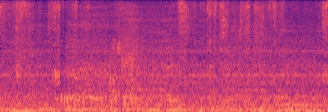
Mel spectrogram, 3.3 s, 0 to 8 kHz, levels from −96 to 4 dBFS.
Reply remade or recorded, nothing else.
recorded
